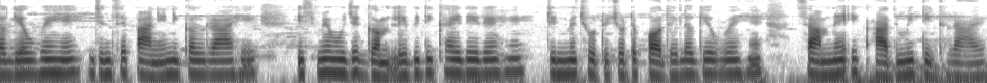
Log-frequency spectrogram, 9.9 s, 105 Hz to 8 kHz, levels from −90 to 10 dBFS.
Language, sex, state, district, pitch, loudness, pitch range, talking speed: Hindi, female, Uttar Pradesh, Hamirpur, 170 Hz, -19 LUFS, 160-180 Hz, 170 wpm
